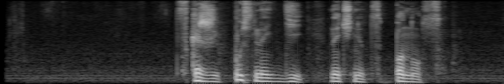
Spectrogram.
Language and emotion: Russian, angry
